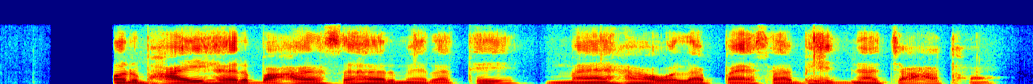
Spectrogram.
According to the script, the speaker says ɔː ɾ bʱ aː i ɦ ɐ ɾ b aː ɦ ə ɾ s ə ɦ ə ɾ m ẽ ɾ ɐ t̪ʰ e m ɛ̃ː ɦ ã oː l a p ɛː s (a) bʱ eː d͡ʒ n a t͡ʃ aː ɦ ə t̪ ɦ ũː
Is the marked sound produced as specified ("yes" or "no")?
yes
